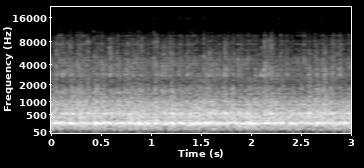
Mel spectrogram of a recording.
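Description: The electric motor of a 5-inch gauge electric locomotive runs at low throttle, giving a steady, even hum with a fine buzzing texture. It sounds close and continuous, with no talking.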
